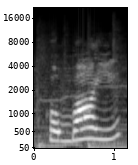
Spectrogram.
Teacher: la O és oberta perquè darrere tenim una I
